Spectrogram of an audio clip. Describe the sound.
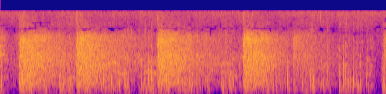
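Gunshots in a western radio drama: a series of loud, sharp shots, each followed by a long, rumbling tail before the next crack.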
